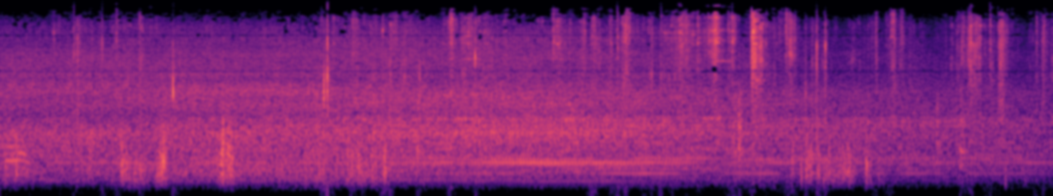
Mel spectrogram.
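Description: Three sets of keys jangle and clink, a busy run of bright metallic rattles that keeps going for about ten seconds with uneven little bursts.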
